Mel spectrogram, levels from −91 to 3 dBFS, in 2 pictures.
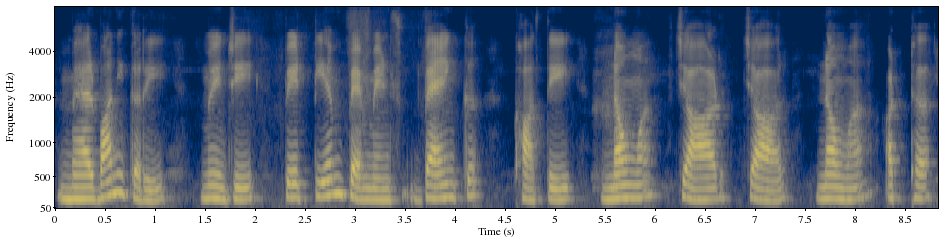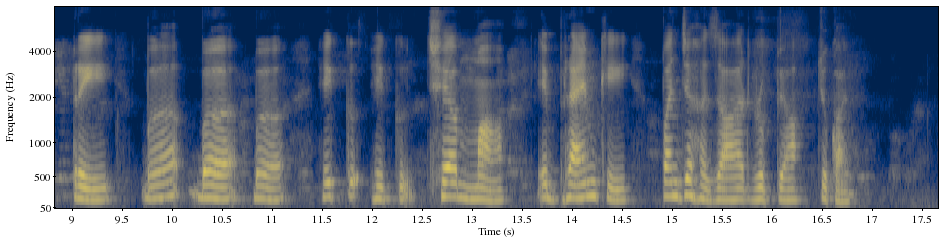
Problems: background conversations at intervals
